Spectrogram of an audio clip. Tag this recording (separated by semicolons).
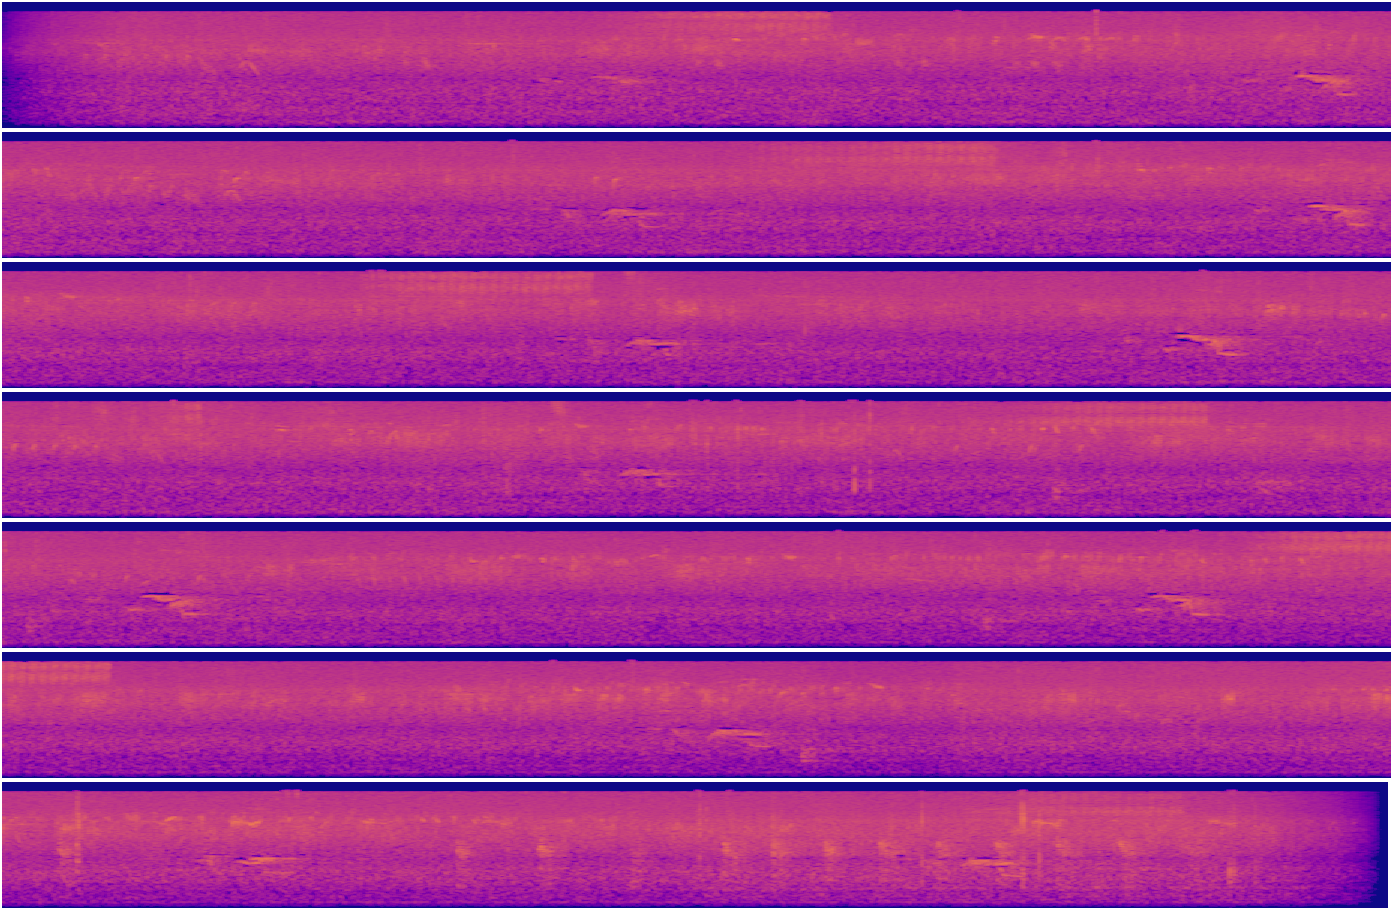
birds; field-recording; forest; nature; oriole; Oriolus-oriolus; spring; wind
